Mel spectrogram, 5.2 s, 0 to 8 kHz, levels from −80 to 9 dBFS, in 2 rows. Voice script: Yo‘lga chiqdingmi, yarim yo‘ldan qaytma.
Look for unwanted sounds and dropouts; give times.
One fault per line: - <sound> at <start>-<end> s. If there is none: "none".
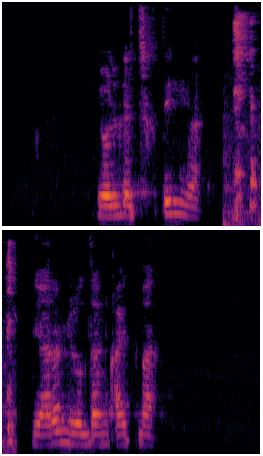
- cough at 2.2-2.7 s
